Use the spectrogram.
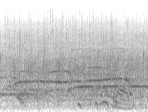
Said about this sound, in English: Let's hear cheers for the pro side.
